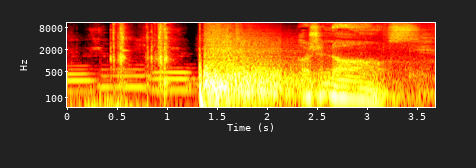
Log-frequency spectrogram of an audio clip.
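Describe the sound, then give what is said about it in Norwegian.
A voice speaks briefly, then a single loud shotgun blast cracks out and rumbles away, followed by fainter echoing bursts and a distorted voice-like sound. “Ludvig, gi meg hagla.”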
